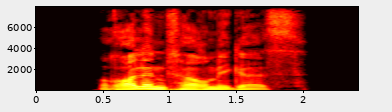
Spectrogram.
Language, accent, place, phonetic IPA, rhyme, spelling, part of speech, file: German, Germany, Berlin, [ˈʁɔlənˌfœʁmɪɡəs], -ɔlənfœʁmɪɡəs, rollenförmiges, adjective, De-rollenförmiges.ogg
- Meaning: strong/mixed nominative/accusative neuter singular of rollenförmig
